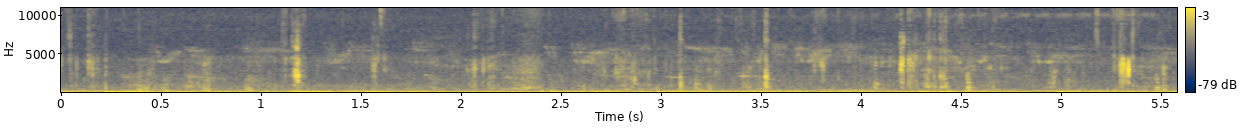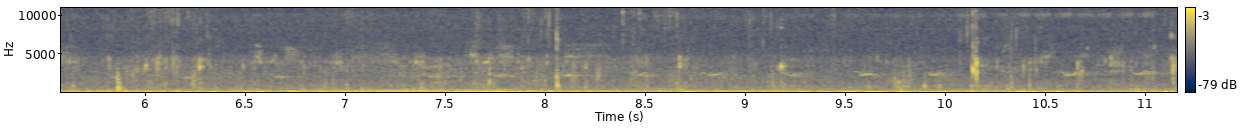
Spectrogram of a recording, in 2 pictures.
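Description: Close-miked chewing with wet lip smacks and mouth clicks, irregular and scattered throughout, along with fingers squishing through rice in a stone mortar bowl, over a low steady rumble.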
